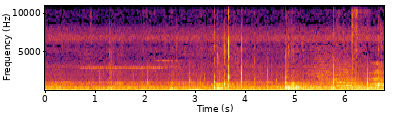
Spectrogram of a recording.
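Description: Tennis ball being struck by rackets and bouncing on a hard court during a rally: a series of short, sharp pops and knocks a second or so apart.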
